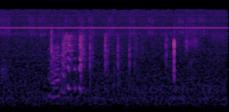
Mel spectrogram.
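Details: Pet cat indoors by a patio screen door, making strange chattering noises on seeing a fly or insect; a quick burst of short, clipped, stuttering chirps lasting about half a second, then a single sharp click, against a steady faint hum.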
